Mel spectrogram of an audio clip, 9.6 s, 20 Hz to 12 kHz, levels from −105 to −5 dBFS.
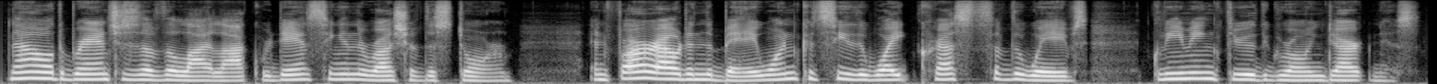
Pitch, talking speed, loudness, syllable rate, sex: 195 Hz, 215 wpm, -18 LUFS, 5.2 syllables/s, female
